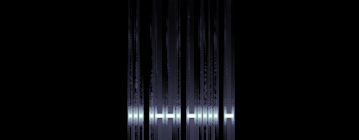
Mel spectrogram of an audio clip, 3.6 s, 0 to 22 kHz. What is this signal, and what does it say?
Morse code, heard as a keyed tone, about 41 wpm, 700 Hz. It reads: SP6T
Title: DXCC-100 Call Signs - 4 Characters - 45wpm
